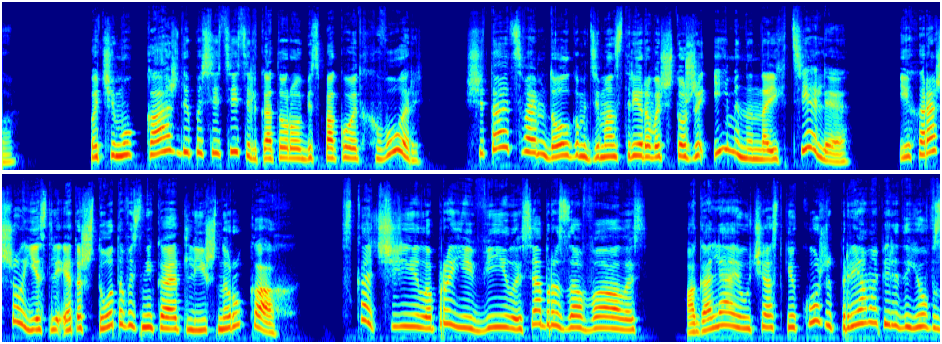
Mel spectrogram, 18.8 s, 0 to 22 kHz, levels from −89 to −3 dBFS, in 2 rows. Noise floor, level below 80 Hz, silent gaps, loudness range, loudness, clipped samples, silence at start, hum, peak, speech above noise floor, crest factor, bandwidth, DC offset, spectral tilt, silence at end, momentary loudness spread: under -90 dBFS; -66 dBFS; 0.43-0.84 s; 2 LU; -23 LUFS; under 0.1%; 0 s; none; -6 dBFS; over 68 dB; 18 dB; 18.5 kHz; under 0.1%; -4.5 dB/octave; 0 s; 7 LU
